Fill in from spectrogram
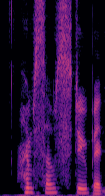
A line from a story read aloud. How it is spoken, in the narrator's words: she mumbled, sniffling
